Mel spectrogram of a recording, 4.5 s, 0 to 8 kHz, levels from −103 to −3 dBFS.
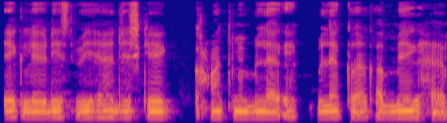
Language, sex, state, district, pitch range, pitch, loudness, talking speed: Hindi, male, Bihar, Purnia, 100-105 Hz, 100 Hz, -36 LUFS, 200 wpm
